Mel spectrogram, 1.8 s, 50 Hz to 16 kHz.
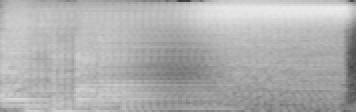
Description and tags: Two snare hits rapidly degenerating into high-pitch delay feedback.Taken from a live processing of a drum solo using the Boss DM-300 analog Delay Machine.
